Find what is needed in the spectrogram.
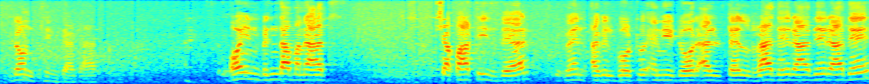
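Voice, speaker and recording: Over noticeable background noise, a man with an Indian accent and a high pitch projects a raised voice at a fairly slow pace, with fairly even intonation and big swings in loudness. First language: Hindi or Bengali. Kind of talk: address to followers. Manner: halting.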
